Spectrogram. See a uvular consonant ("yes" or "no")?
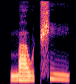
no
